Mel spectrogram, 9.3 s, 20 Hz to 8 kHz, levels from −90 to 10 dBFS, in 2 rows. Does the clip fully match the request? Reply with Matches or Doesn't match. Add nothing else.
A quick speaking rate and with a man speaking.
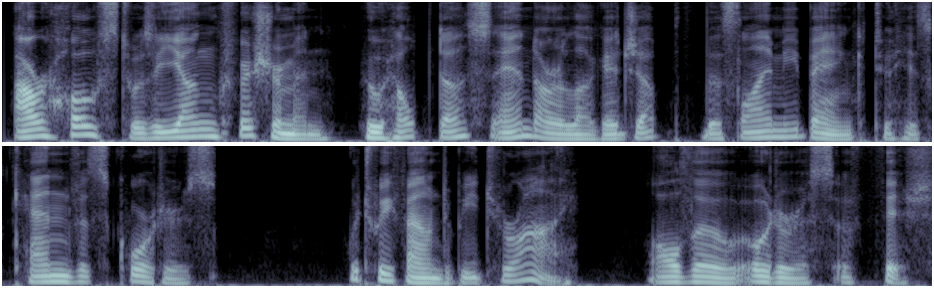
Doesn't match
